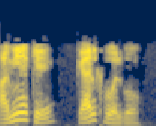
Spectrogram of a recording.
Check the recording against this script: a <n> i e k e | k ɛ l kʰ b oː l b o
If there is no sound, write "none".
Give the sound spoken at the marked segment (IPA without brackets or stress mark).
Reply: m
